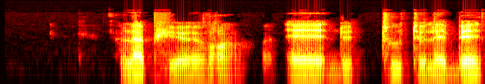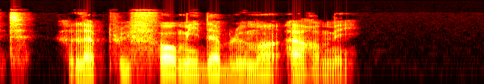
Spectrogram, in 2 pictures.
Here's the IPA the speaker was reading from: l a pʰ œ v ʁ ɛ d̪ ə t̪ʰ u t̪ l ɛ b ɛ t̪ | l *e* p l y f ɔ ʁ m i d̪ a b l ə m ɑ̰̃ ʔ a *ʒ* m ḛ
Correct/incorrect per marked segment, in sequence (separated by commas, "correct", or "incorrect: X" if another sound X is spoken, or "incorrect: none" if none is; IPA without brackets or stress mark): incorrect: a, incorrect: ʁ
